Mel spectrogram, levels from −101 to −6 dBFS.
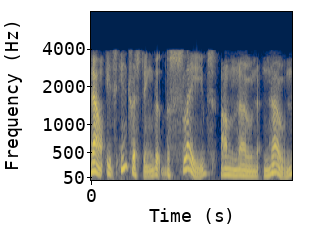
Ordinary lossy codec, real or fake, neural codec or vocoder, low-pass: AAC, 16 kbps; fake; codec, 16 kHz, 6 kbps, DAC; 7.2 kHz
